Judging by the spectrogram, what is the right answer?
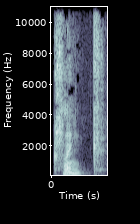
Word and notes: clink: American English

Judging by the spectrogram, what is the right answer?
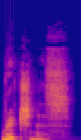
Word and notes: richness: British English

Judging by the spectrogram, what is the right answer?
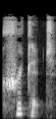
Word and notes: cricket: American English

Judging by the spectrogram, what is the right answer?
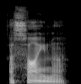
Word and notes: assignor: British English

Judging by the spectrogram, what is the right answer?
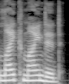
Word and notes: like-minded: American English

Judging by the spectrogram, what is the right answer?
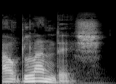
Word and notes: outlandish: British English

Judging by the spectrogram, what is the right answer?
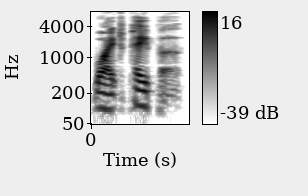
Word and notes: white paper: British English

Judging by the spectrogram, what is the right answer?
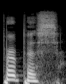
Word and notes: purpose: American English

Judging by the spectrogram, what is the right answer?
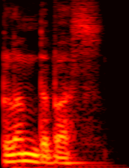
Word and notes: blunderbuss: British English

